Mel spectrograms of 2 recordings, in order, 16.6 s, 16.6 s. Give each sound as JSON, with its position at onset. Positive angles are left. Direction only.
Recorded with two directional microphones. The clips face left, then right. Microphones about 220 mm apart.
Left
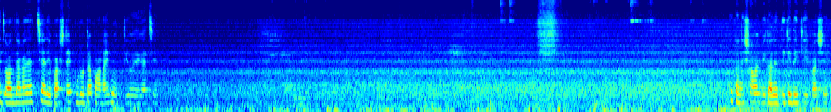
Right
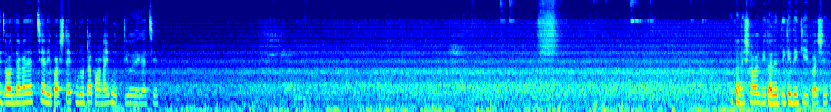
{"t": 0.0, "sound": "a woman's voice", "side_deg": -35}
{"t": 14.7, "sound": "a woman's voice", "side_deg": -35}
